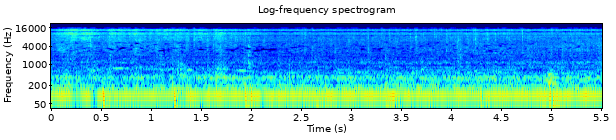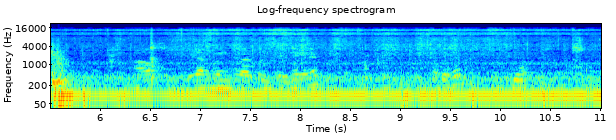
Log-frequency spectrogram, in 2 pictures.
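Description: Vegetables sizzle in a hot wok.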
